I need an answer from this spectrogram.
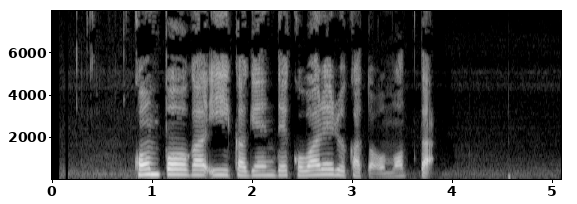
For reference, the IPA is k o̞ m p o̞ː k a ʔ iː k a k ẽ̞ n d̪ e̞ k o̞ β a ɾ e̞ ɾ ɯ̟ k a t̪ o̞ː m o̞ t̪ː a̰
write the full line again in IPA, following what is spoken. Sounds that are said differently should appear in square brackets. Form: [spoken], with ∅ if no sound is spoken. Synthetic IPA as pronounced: k [õ̞] m p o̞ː [ɡ] a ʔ iː k a [ɡ] ẽ̞ n d̪ e̞ k o̞ β a ɾ e̞ ɾ ɯ̟ k a t̪ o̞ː m o̞ t̪ː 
